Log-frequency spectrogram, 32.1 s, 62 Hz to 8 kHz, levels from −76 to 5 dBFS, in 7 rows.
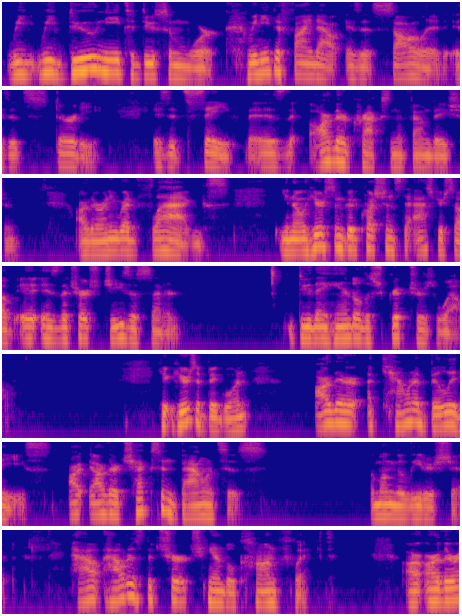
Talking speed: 155 wpm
